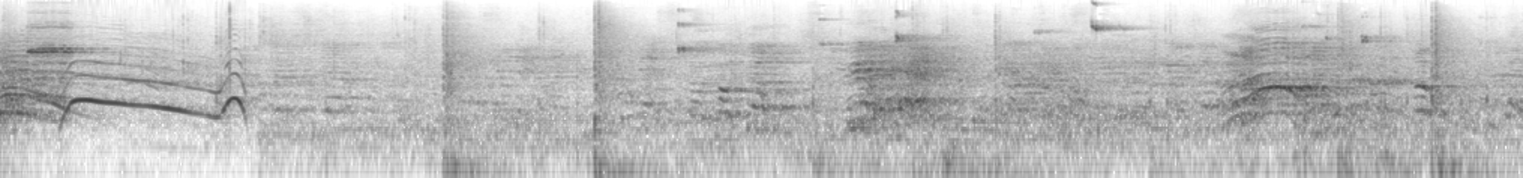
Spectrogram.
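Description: Volleyball being played in a gym: the ball is struck with sharp smacks about three and four seconds in. Players and spectators shout, with a long falling yell at the start, all echoing in the hall.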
